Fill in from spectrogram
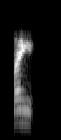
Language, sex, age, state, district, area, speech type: Tamil, female, 18-30, Tamil Nadu, Nilgiris, urban, conversation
